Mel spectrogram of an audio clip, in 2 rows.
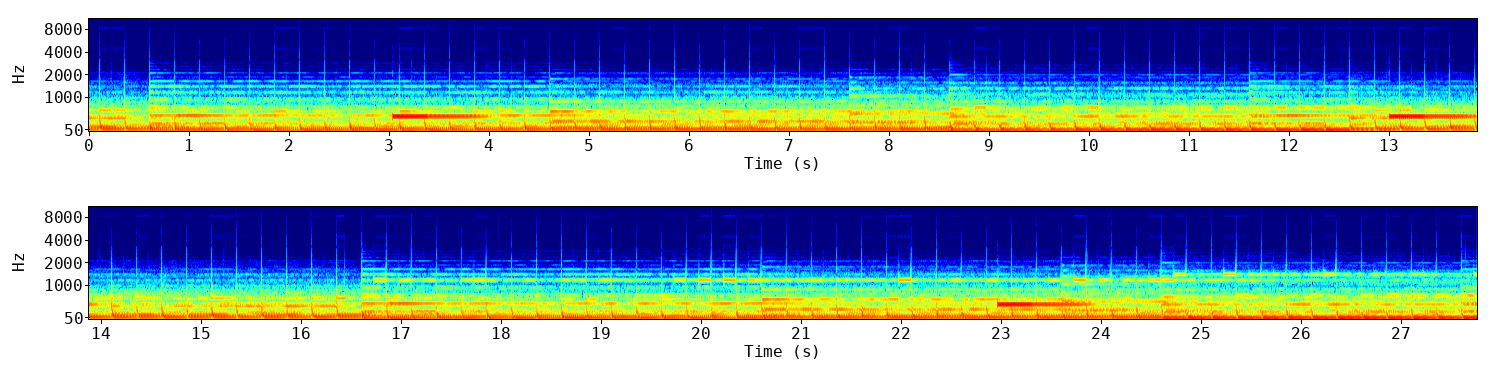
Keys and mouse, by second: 1.1-2.2 right drag, 1.8 s, 2.9 c, 4.4-5.4 right drag, 5.1 s, 7.3 a, 12.0-13.1 drag, 13.7-15.3 drag, 15.3 Tab, 15.6-16.6 drag, 20.8 KP_3, 21.7 Tab, 22.7 z, 24.0 click, 24.1 middle click.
